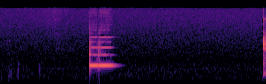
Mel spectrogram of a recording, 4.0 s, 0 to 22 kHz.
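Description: iPhone 4S Siri tone: a single short electronic beep, about half a second long, about a second and a half in, signalling that Siri has stopped listening and is processing the spoken question.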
